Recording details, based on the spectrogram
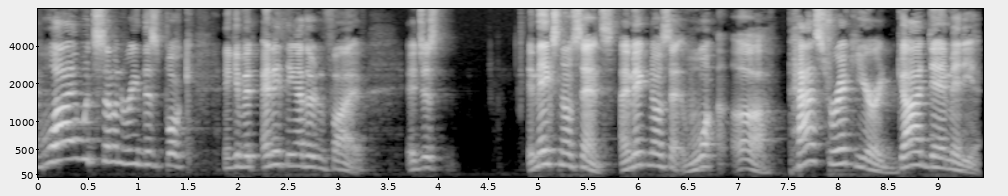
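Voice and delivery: exasperated, riled-up, worked-up, high-pitched rant. Scolding their past self for giving a book four stars, worked up. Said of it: "As you can tell from my tone of voice, I'm a little worked up".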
